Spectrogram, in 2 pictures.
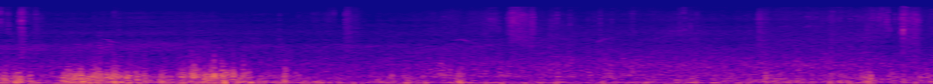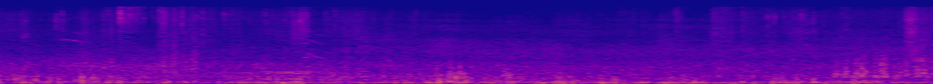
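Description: Footsteps crunching on a shingle beach at irregular intervals, with wind buffeting the microphone.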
